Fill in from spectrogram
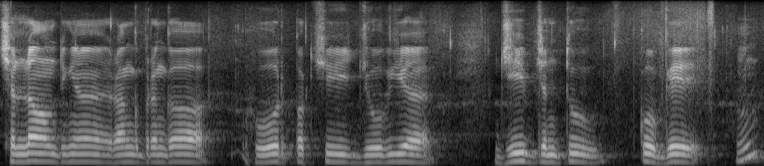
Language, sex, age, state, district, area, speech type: Punjabi, male, 60+, Punjab, Amritsar, urban, spontaneous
